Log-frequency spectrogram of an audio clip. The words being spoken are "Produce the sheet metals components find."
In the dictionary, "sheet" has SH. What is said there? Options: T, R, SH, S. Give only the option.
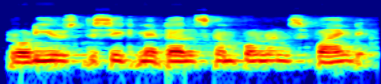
S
